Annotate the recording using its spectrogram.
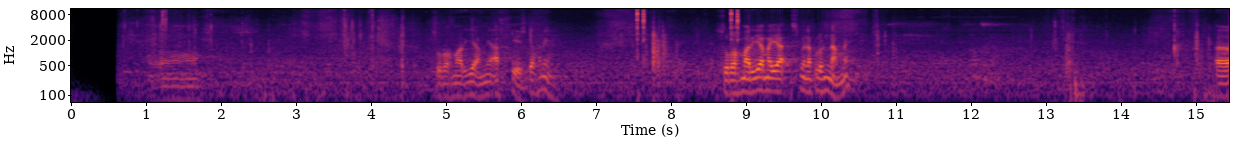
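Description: An elderly man speaks calmly and slowly into a nearby microphone.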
